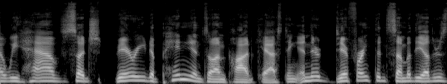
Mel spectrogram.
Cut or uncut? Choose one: cut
